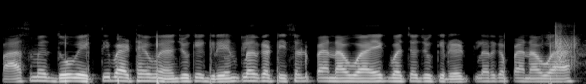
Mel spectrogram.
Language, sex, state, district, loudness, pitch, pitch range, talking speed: Hindi, male, Jharkhand, Garhwa, -16 LUFS, 145 Hz, 140-155 Hz, 275 wpm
